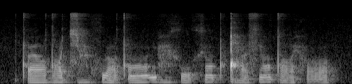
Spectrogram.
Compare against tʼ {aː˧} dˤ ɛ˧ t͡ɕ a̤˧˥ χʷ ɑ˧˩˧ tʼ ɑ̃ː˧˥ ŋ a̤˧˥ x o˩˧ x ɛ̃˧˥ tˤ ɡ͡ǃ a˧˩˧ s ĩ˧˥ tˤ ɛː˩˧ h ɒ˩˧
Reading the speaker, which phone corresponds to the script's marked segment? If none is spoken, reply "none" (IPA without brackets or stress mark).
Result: aː˧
